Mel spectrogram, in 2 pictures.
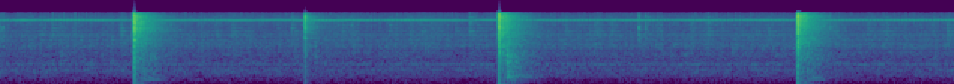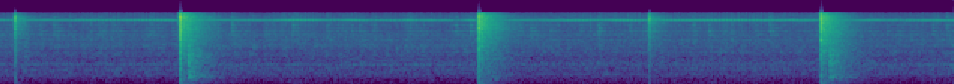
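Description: Mouse trap glue board making machine cycling: a sharp mechanical clack about every two and a half to three seconds, with a lighter click between some of them, over a faint steady high whine.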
